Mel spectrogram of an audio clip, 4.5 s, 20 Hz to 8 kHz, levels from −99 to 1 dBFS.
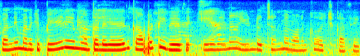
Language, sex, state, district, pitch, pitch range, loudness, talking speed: Telugu, female, Andhra Pradesh, Sri Satya Sai, 270 Hz, 255-300 Hz, -17 LUFS, 215 wpm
